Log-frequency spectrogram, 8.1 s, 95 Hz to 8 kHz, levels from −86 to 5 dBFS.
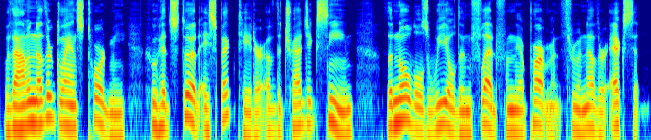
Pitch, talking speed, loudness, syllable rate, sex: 140 Hz, 185 wpm, -19 LUFS, 5.7 syllables/s, male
